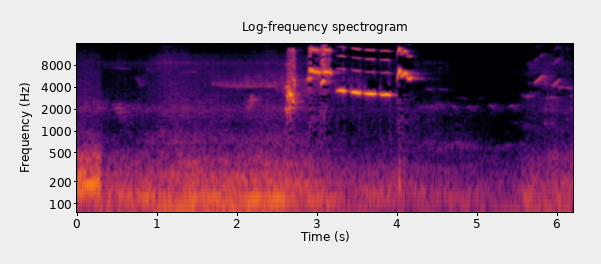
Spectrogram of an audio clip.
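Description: A Sunda blue robin gives one brief, high song phrase: a sharp note, then a quick run of thin, clear whistles and slurred notes lasting about a second and a half, over faint low hum.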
